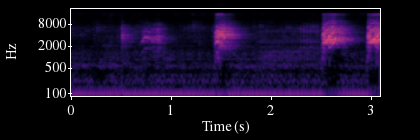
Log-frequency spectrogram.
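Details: Javan myna lure recording meant to make a quiet bird chatty: a couple of soft rasping notes, then three loud harsh squawks about a second apart, with a steady low hum.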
